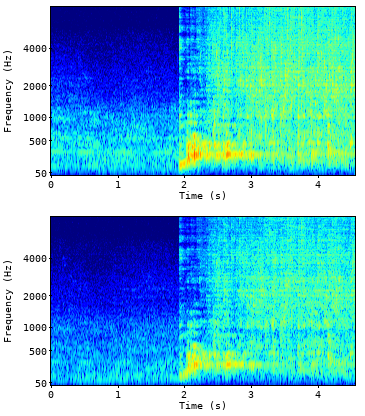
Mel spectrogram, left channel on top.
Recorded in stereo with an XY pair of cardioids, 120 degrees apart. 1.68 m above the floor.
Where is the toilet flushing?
55° left, 0.6 m.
